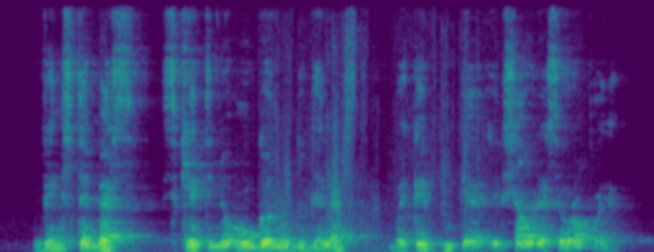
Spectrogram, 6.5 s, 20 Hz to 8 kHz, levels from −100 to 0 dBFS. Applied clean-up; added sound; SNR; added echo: neural separator model SepFormer DNS4.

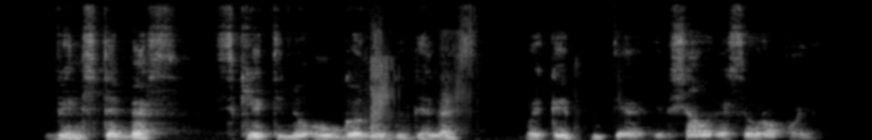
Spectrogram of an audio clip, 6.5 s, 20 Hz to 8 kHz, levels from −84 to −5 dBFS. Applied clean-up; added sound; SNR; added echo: neural mask model DeepFilterNet 3.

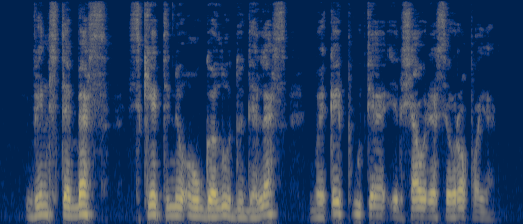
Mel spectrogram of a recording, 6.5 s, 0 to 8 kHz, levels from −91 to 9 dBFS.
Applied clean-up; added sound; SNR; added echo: none; none; none; none.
